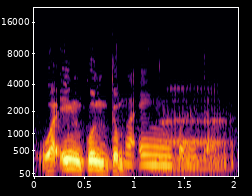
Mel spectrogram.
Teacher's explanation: Kalau nun mati bertemu kaf sedikit tipis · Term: ikhfa hakiki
